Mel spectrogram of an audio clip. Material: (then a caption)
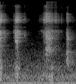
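Fried breading. Finished fried breaded chicken strips are broken and crunched, giving four dry, bright crackling crunches over a low steady hum. The crisp crackle shows the strips are dry and crispy, since a soft strip could not make this sound.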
